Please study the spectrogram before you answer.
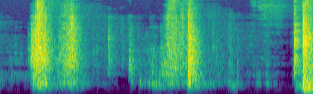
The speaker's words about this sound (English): Sorry, let me close this door.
